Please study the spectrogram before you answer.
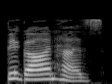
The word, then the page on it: begonias: British English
